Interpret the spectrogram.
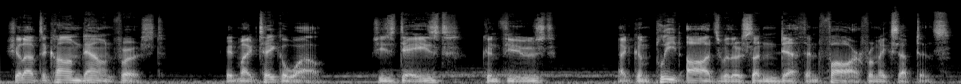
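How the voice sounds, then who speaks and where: A man voicing a cool afterlife agent, very deep. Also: unhurried, a bit bright, a little hiss or hum. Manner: cool, matter-of-fact, faintly mocking.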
